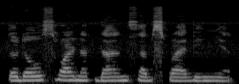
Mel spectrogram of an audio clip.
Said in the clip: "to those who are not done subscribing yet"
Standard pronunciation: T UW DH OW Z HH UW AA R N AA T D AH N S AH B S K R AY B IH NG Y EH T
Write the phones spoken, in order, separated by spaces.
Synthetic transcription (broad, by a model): T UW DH OW S HH UW AA R N AA T D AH N S AH B S K R AY B IH NG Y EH T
